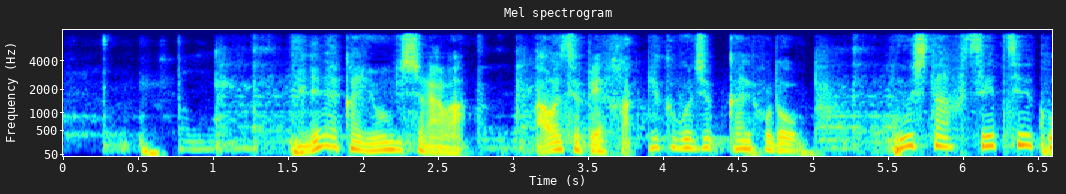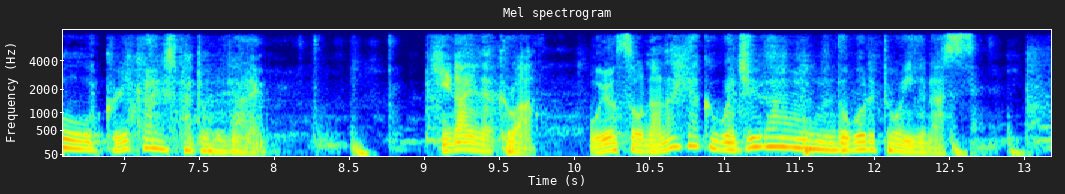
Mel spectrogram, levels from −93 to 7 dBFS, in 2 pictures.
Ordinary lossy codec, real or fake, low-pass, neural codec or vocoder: none; fake; 7.2 kHz; codec, 16 kHz, 1.1 kbps, Voila-Tokenizer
